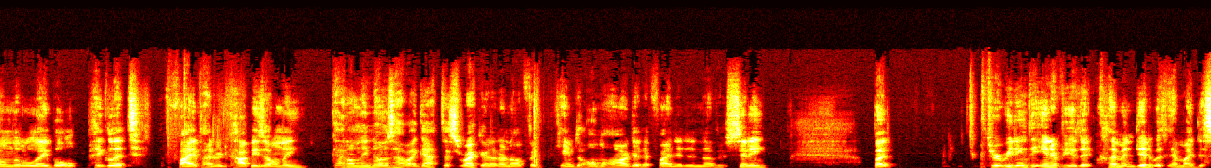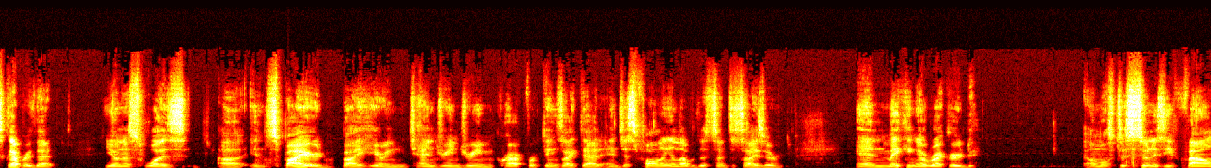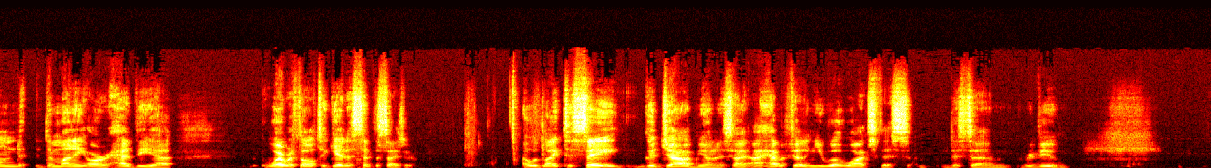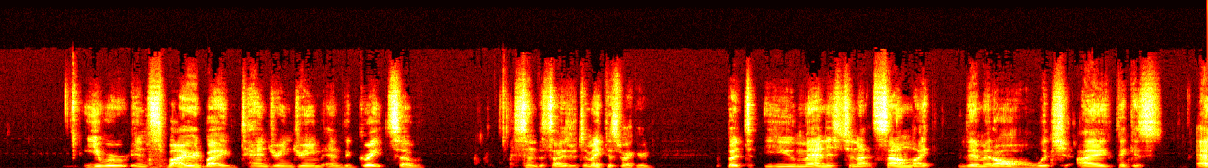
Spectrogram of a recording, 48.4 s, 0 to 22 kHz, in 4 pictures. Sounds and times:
Speech: 0.0 - 7.8, 8.8 - 9.0, 9.7 - 20.0, 20.7 - 21.9, 23.0 - 26.0, 26.8 - 28.4, 29.4 - 35.0, 37.0 - 40.6, 41.4 - 42.9, 43.6 - 48.4.

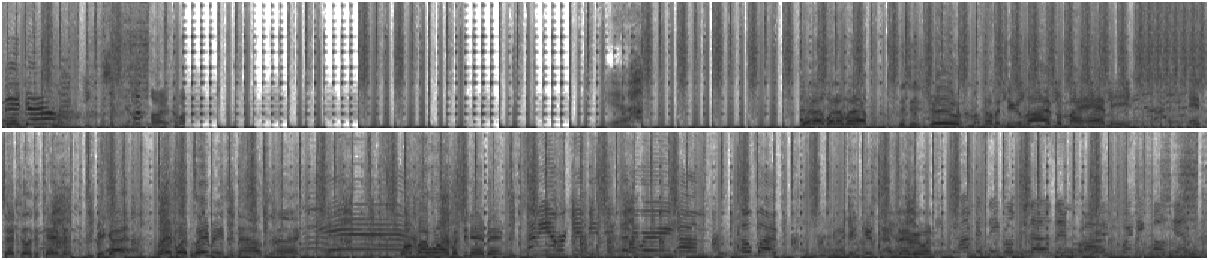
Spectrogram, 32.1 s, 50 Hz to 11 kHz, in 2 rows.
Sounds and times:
Music: 0.0 - 32.1.

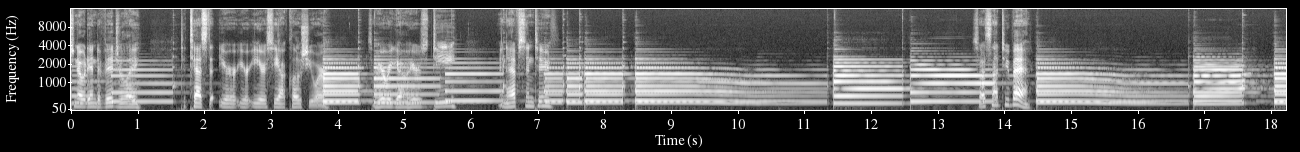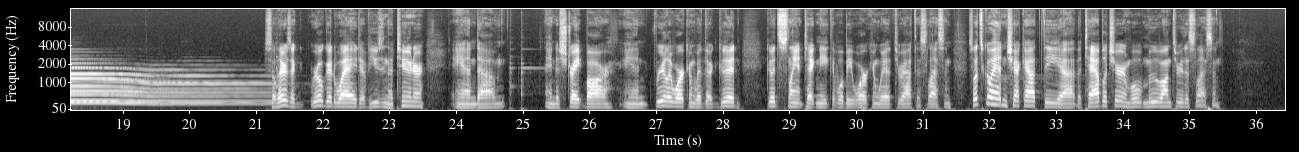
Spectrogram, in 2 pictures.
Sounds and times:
Steel guitar, slide guitar: 0.0 - 1.7, 3.8 - 21.5
Bowed string instrument: 3.8 - 21.5.

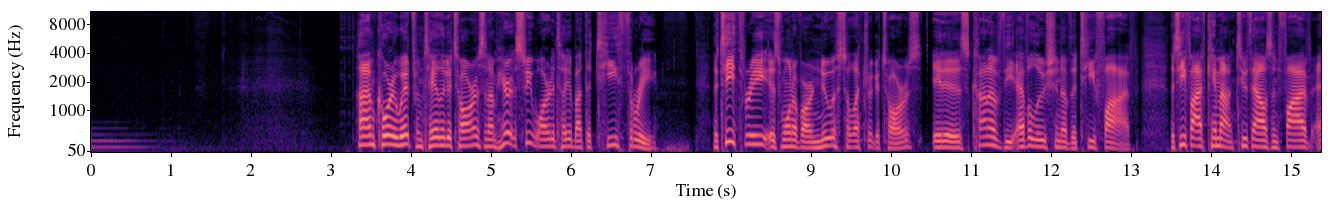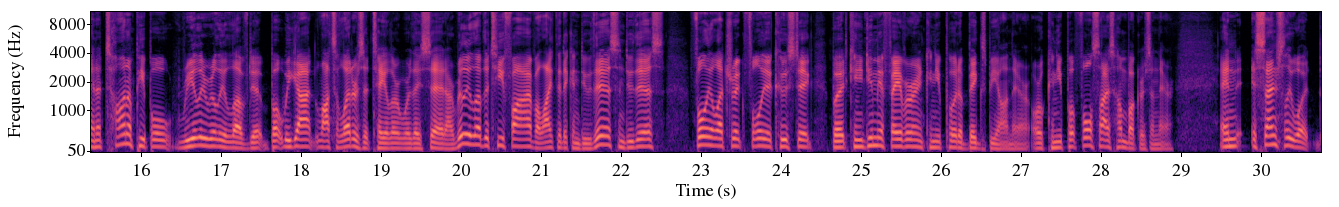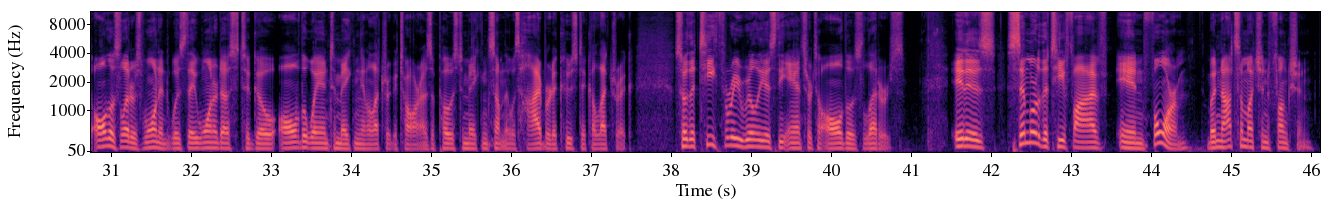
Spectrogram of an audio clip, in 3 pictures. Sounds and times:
Speech: 3.3 - 7.2, 7.8 - 28.9, 29.5 - 40.9, 41.5 - 46.1.

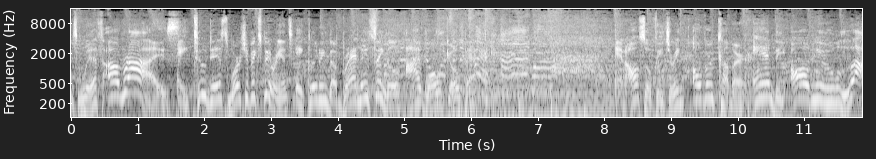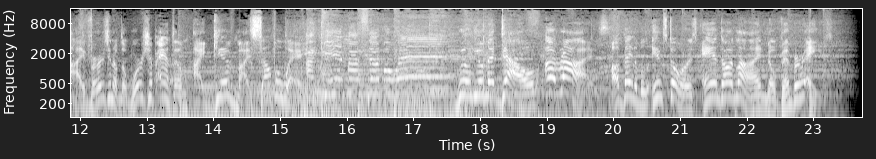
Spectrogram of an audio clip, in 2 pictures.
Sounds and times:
Speech: 0.0 - 6.4, 8.2 - 15.6, 17.6 - 23.4
Music: 0.0 - 23.7.

